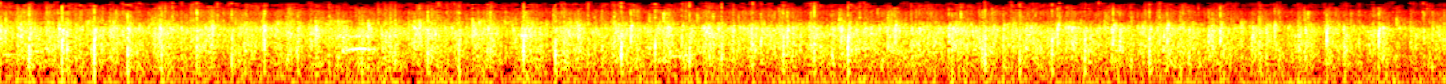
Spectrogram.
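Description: Sustained, loud applause from an audience, a dense wash of many hands clapping steadily for about eleven seconds without letting up, with no voices standing out.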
